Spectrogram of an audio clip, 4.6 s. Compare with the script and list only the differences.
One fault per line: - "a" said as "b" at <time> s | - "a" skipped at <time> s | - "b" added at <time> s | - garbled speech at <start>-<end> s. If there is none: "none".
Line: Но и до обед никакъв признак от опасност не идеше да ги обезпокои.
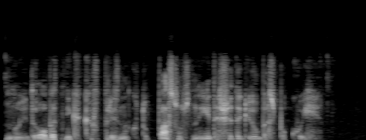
none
